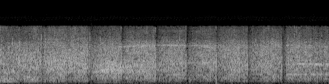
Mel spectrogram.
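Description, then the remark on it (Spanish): A large crowd gives a sustained ovation for Real Madrid president Florentino Pérez after he praises coach Zinedine Zidane, dense applause filling the space continuously and loudly, with no talking over it. “Y ovación para Florentino, el mejor entrenador del mundo, Zinedine Zidane.”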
